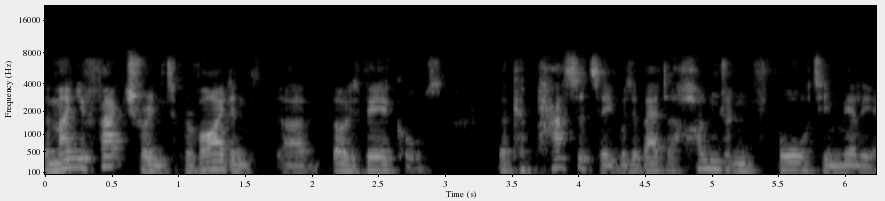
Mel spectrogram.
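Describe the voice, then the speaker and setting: A somewhat breathy man's voice, medium in pitch with a dark, mellow tone, ordinary pitch variation and a moderate pace. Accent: slight Brummie. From Birmingham, England. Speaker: automotive industry consultant. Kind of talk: conference talk. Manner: hesitant, frequent fillers and restarts.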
